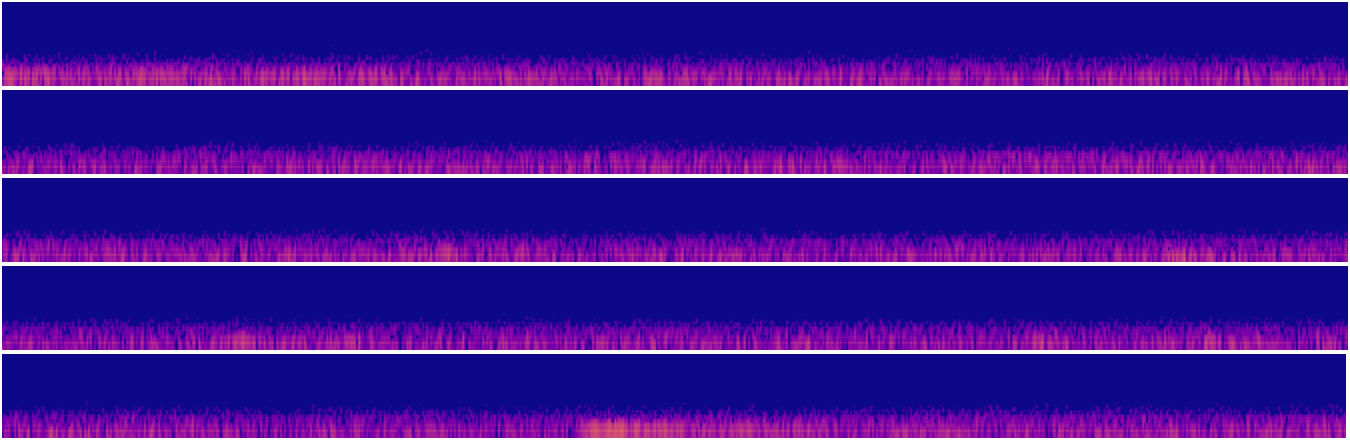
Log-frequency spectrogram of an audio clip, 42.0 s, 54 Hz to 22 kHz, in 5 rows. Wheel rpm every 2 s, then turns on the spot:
0, 0, 0, 0, 0, 0, 0, 0, 0, 0, 0, 0, 0, 0, 0, 0, 0, 0, 0, 0, 0.
none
